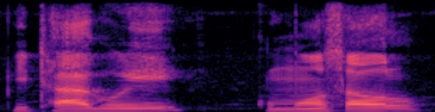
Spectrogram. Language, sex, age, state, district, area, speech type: Assamese, male, 45-60, Assam, Majuli, urban, spontaneous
